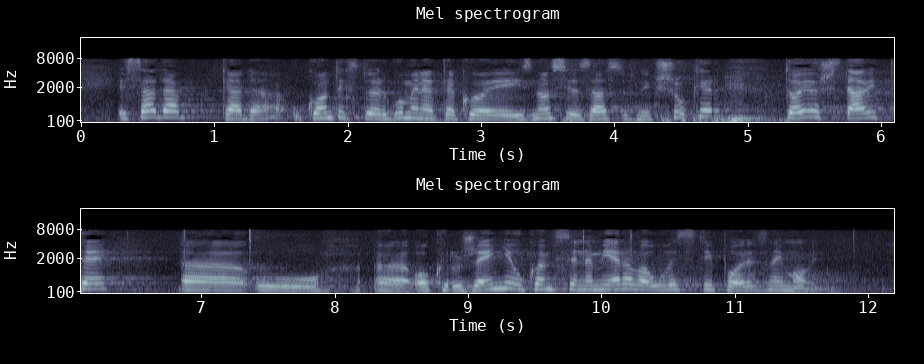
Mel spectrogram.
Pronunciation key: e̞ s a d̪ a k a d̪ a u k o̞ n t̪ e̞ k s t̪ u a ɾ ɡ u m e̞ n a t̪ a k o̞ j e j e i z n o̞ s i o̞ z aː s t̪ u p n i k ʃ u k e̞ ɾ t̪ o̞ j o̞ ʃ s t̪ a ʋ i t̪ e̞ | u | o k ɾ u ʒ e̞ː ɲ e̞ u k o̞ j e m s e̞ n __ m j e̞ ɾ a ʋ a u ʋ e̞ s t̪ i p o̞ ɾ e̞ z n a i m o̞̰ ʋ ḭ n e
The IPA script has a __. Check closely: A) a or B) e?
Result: A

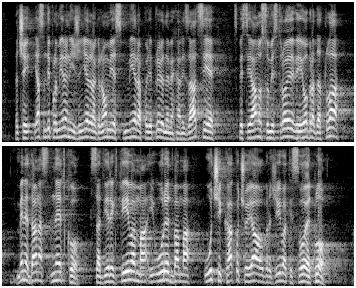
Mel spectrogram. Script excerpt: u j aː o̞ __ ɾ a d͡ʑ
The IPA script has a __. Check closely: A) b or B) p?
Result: A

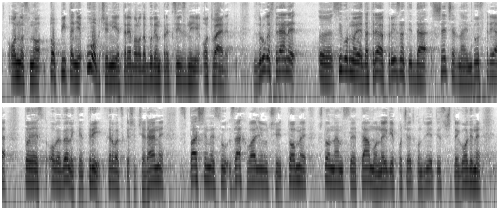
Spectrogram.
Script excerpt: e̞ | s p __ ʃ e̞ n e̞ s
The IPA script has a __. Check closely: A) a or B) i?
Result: A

